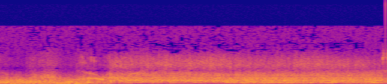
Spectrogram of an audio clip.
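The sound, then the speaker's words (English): Heavy rain pours down out in the middle of nowhere, so heavy it makes it impossible to see, in a steady, loud, unbroken roar, a dense wash of hiss with a low rumbling undertone throughout. “Damn rain makes it impossible to see.”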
